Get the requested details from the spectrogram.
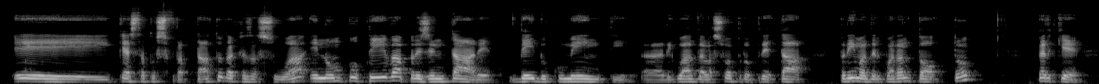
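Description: A man speaks very slowly at a medium pitch with ordinary pitch variation. The recording is very clean, with a silent background. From Italy. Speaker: Palestinian activist. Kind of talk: interview. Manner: halting.

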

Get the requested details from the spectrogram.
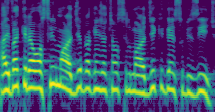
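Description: The recording is very clean with a silent background. A man speaks at a high pitch. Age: 50s. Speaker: military police officer and political candidate. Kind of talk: podcast interview.

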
